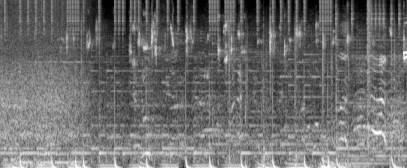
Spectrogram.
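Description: Steady backing music over game sound of a basketball bouncing on a hardwood court, with short high squeaks from shoes during play.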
